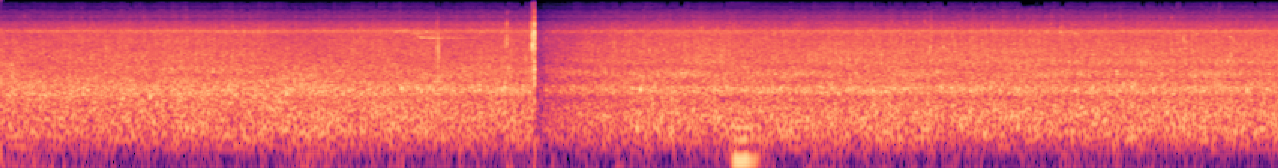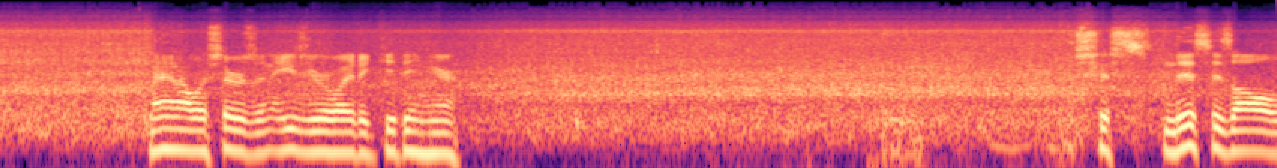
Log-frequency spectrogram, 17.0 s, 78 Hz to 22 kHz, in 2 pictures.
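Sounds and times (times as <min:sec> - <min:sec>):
creek water rushing: 0:00.0 - 0:17.0.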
